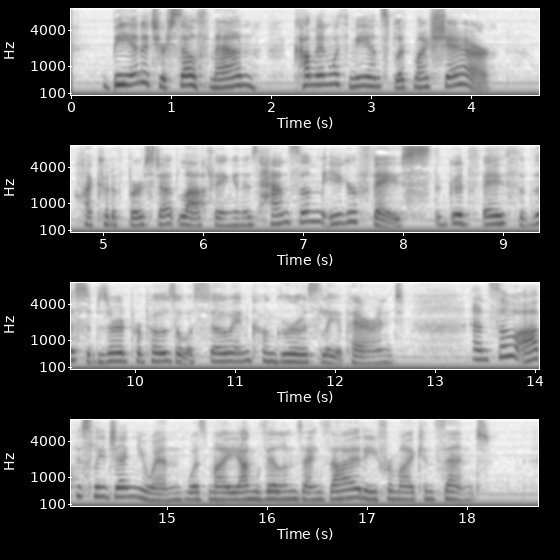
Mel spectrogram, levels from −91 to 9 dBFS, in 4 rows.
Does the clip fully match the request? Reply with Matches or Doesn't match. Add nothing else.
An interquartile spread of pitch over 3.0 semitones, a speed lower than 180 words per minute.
Matches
